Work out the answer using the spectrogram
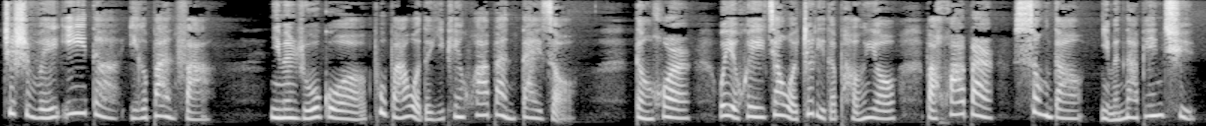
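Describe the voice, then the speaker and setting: A woman voicing a gentle, brave young female flower in a storybook tale, speaking earnestly. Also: fairly high pitch, lively intonation, normal speed, no echo, studio quality. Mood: determined. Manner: earnest, pleading.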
